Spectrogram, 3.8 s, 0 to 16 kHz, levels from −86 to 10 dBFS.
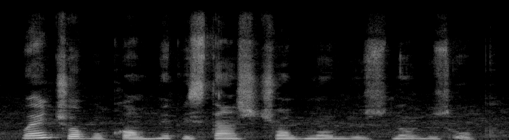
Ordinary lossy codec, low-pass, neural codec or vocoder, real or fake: none; 14.4 kHz; vocoder, 44.1 kHz, 128 mel bands every 256 samples, BigVGAN v2; fake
